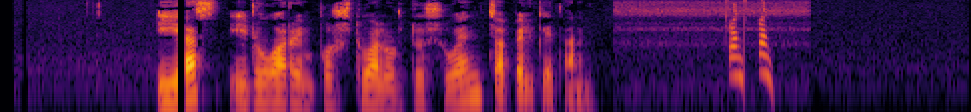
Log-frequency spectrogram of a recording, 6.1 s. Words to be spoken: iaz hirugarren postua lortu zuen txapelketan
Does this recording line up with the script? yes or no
yes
